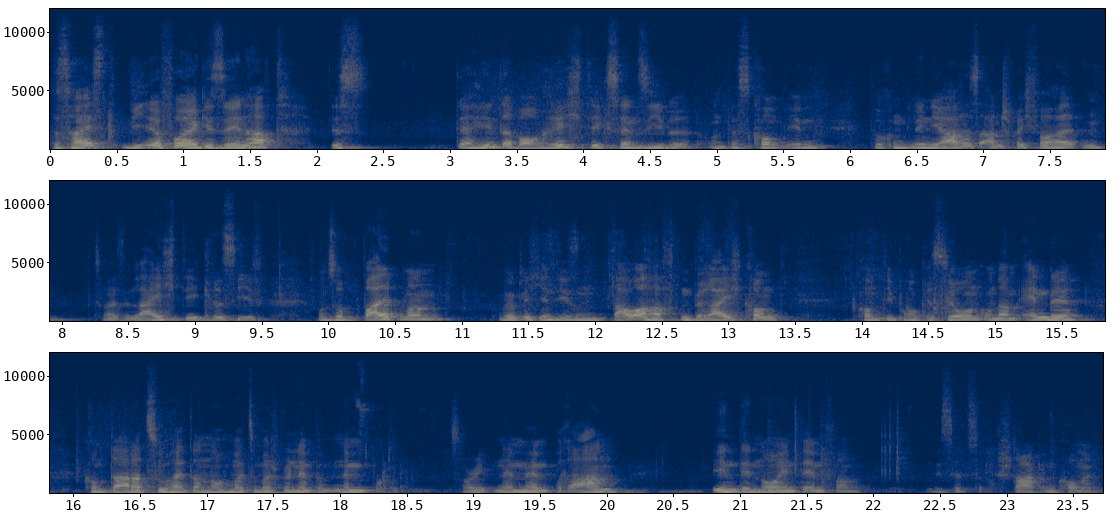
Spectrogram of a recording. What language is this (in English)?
German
